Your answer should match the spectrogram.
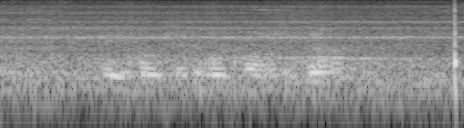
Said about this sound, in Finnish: Kuullaan, minkälainen äänimaisema on paikallisessa metrossa, joka nyt onkin täällä tunnelbaana.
